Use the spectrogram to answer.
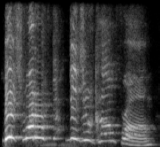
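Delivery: high, loud, outraged retort; shrill-free mock outrage; indignant outburst. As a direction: let her have it, outraged and loud. Ranting about a woman cutting in line.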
